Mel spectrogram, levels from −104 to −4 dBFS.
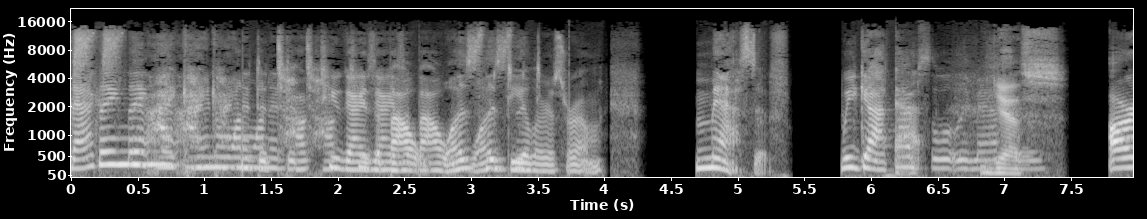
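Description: A speech clip with two separate problems layered over each other. From the very start until 3.51 s there's a doubled audio track: a second full-band copy of the speech trails the original by roughly 200 ms, only about 5 dB quieter, with no reverb tail or room colour. That's most likely the same signal being picked up twice, with one path slower, and the copy cuts out abruptly at 3.51 s rather than fading. On top of that, there's audio missing between chunks at 1.28 s, 3.73 s and 6.18 s. At each point a short bit, around 50 ms, simply isn't there, and the two sides butt together with no gap, so you hear a skip. The steady spacing points to a recorder or processor likely working in 2.5-second chunks and dropping a sliver at each handover.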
